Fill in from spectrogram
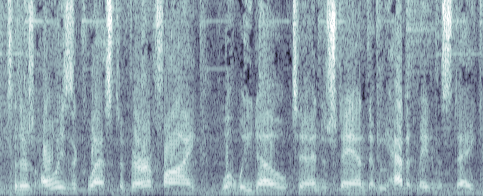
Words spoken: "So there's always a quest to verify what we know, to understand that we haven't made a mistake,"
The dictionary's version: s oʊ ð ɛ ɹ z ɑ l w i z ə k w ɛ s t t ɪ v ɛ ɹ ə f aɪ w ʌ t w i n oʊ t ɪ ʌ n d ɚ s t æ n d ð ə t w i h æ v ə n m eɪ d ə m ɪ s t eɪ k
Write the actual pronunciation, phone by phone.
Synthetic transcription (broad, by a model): s oʊ ð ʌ ɹ z ɑ l w i z ə k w ɛ s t t ɪ v ɛ ɹ ə f aɪ w ʌ t w i n oʊ t ɪ ʌ n d ɚ s t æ n ð ə t w i h æ v ə n m eɪ d ə m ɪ s t eɪ k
